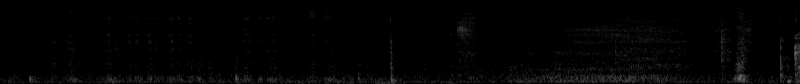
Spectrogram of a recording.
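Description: Faint graphite pencil strokes on paper while a violin bow is sketched: a run of short scratchy strokes, then a longer, smoother stroke.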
